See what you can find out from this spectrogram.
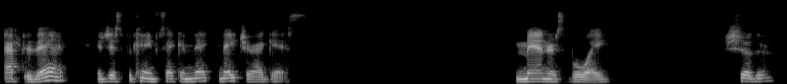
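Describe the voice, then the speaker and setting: An elderly grandmother with an extremely low voice, played by a woman in a table read. She is a courteous hostess with a sinister edge, bossy and slow in her commands. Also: a bit bright, heavily acted. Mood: bossy, firm. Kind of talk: virtual table read acting.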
